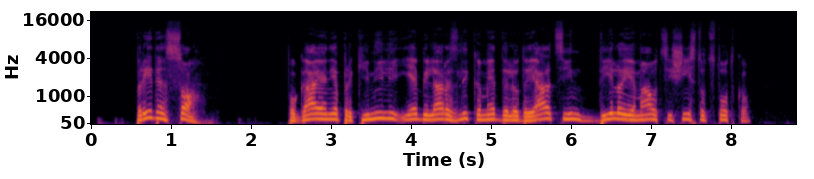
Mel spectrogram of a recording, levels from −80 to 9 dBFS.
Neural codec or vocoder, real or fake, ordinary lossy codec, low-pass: vocoder, 48 kHz, 128 mel bands, Vocos; fake; Opus, 32 kbps; 19.8 kHz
